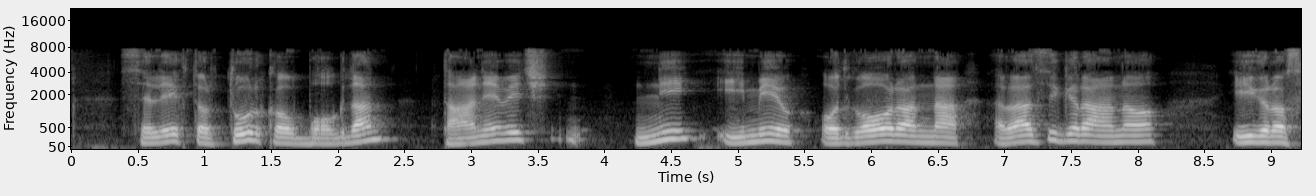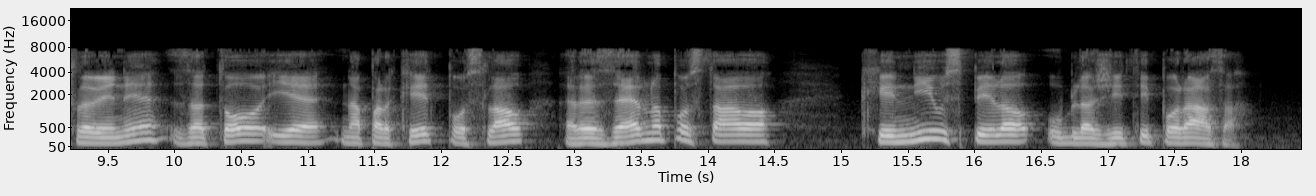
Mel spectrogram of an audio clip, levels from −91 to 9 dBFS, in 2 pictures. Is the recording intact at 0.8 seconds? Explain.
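Yes, the audio is intact at 0.8 seconds, with no fault at that moment.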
